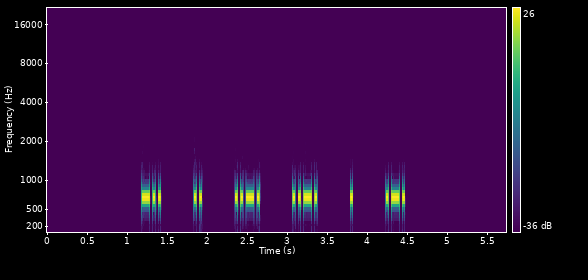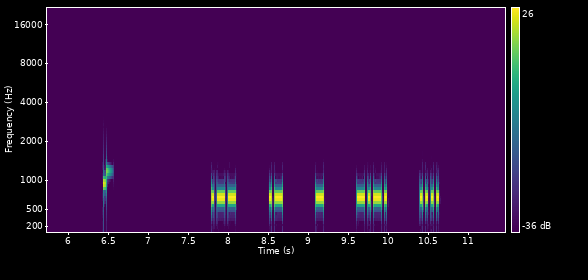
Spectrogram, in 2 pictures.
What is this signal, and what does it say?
Morse code, heard as a keyed tone, about 36 wpm, spaced as for 16 wpm, 700 Hz. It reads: DIFFER WATCH
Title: 4x Character Spacing - Top 300 Words - 35wpm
